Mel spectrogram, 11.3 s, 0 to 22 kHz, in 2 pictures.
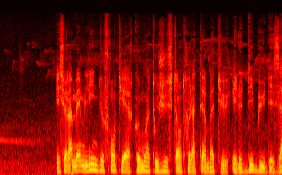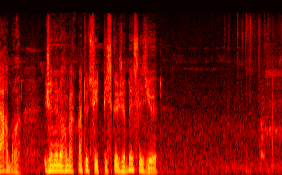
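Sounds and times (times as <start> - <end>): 
dog whimpering: 0.0 - 0.8
low hiss: 0.0 - 11.2
speech: 1.2 - 9.0
dog barking softly: 10.8 - 11.2.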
